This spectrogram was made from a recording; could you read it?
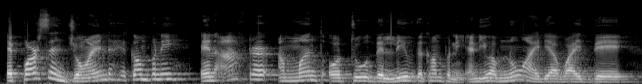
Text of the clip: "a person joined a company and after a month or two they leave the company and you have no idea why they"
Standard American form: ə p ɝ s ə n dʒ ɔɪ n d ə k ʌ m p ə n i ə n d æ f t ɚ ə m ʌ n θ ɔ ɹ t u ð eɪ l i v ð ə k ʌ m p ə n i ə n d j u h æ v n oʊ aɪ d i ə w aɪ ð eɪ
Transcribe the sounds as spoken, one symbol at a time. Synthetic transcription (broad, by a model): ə p ɝ s ə n dʒ ɔɪ n d ə k ʌ m p ə n i ə n d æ f t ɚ ə m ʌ n t ɔ ɹ t u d eɪ l i v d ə k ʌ m p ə n i ə n d j u h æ v n oʊ aɪ d i ə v aɪ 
